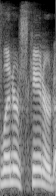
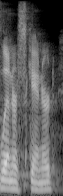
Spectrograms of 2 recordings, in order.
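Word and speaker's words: Lynyrd Skynyrd: T auctions evidently uh Leonard skinnard pronounce Leonard skinnard a really nice copy on the first MCA label $ 34.99 Eagles or excuse me Leonard skinnard pronounced Leonard skinnard that should be an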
